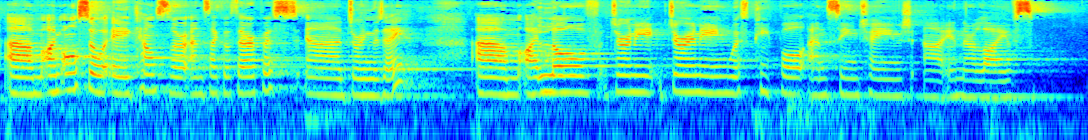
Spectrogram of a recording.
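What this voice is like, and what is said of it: Canadian accent with Irish twang. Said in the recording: “I'm Canadian, so if you're trying to work out my accent ... I've been working on my Irish accent for 21 years, so I've got some twang of Ireland, but I'm still Canadian.”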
